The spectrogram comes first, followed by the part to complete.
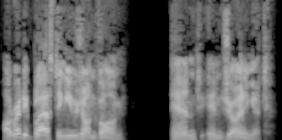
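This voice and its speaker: A man voicing an earnest, idealistic young Jedi who gently moralizes and reflects, in a science fiction audiobook. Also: mid-range voice, sing-song, unhurried, no echo, voice pushed up. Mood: reassuring.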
